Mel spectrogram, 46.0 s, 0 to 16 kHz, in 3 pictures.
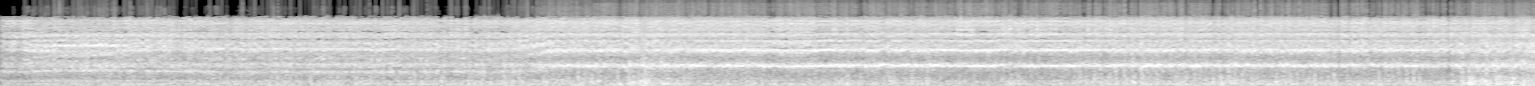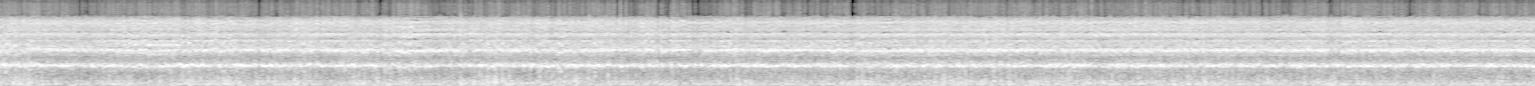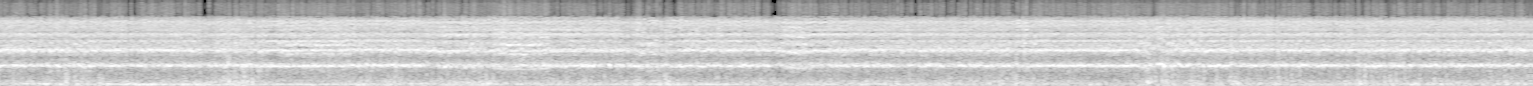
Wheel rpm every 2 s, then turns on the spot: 160, 160, 180, 230, 230, 230, 230, 230, 220, 230, 230, 230, 230, 230, 230, 230, 230, 220, 220, 230, 230, 230, 230.
none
